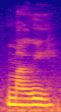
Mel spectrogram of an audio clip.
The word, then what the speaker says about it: Marie: But yours is what? Marie. L-I. M-A-R-I-E. M-A-R-I-E. Marie. Is it R or Al? R. Is that how you pronounce it? R, yes. Marie.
